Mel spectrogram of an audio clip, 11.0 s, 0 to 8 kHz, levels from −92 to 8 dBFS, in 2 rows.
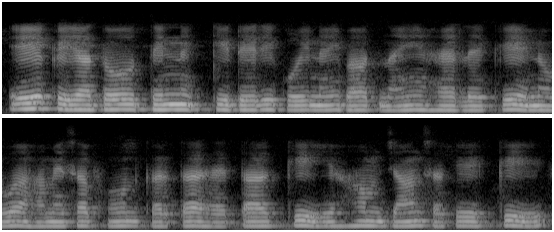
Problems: none marked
